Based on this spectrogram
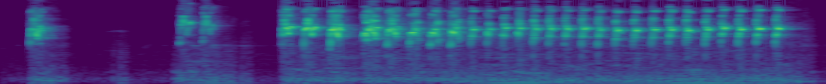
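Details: Lovebird in an aviary colony: two isolated shrill chirps, then a steady four-second series of rapid high pulsed chirps, roughly four per second, tapering off at the end.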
